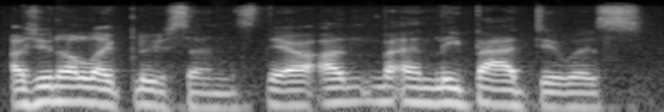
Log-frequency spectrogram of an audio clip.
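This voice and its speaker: A man's voice: medium pitch, fairly even intonation, measured pace, dark tone, slight background noise, close to an everyday voice. A man voicing a boastful, blunt cartoon cat who commands a spaceship in a fan story, stiff and mock-serious. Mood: mock-stern.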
